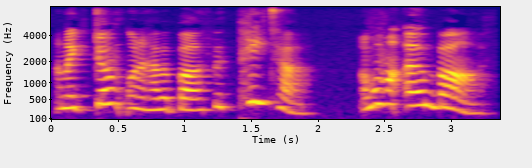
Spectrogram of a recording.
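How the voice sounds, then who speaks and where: A woman voicing a horrid, bossy, scheming older brother in a children's story, loudly demanding and complaining. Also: a little high, expressive, measured pace, pitched above the performer's own voice. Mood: grumpy, demanding. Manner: demanding, loud, screechy complaints.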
